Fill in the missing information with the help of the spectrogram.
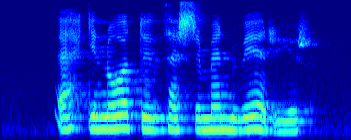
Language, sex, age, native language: Icelandic, female, 9, Icelandic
